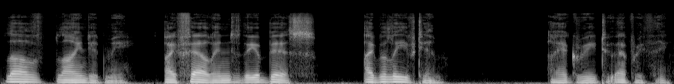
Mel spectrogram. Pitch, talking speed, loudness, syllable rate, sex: 95 Hz, 135 wpm, -19 LUFS, 4.9 syllables/s, male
